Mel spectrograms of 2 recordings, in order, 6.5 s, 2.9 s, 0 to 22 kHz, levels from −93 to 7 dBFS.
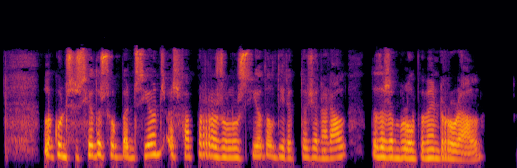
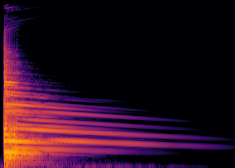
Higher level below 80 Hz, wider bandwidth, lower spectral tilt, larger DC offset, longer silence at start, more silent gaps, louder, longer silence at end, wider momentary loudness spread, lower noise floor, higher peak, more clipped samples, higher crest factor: second, -56 dBFS vs -44 dBFS; second, 8 kHz vs 12 kHz; about the same, -5 dB/octave vs -4.5 dB/octave; neither; about the same, 0.05 s vs 0.05 s; first, 4.57-4.64 s vs none; about the same, -16 LUFS vs -18 LUFS; second, 0.45 s vs 1.4 s; second, 7 LU vs 27 LU; second, -35 dBFS vs -71 dBFS; about the same, -2 dBFS vs 0 dBFS; neither; about the same, 16 dB vs 20 dB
